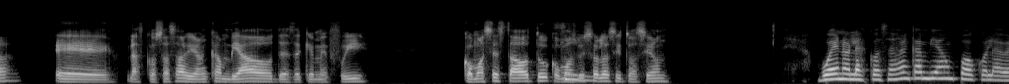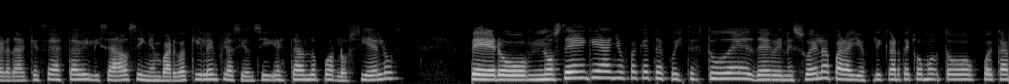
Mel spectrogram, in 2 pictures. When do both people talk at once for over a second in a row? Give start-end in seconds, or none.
none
